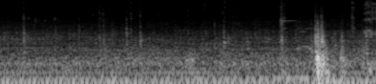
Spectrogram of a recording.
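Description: Tractor's diesel engine running steadily with a fast low throb and a few light clicks. A brief loud sound breaks in about four seconds in.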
